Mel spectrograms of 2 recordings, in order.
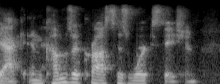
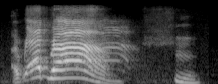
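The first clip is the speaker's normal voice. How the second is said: odd, very high, loud, swooping, exaggerated shriek; 10 semitones higher, 5 dB louder than usual. Retelling a movie scene where a boy starts screaming, Danny's odd screaming voice. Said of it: "Danny starts screaming in a odd voice".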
